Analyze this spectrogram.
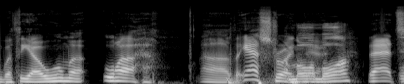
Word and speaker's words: Oumuamua: Oumuamua. That's Oumuamua.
